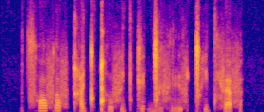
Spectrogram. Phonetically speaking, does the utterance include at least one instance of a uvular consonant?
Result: yes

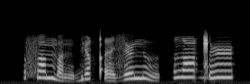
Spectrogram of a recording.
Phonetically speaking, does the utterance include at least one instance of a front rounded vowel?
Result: yes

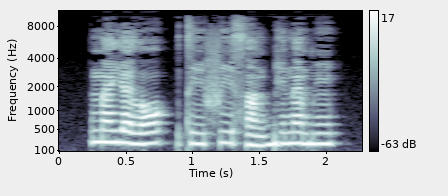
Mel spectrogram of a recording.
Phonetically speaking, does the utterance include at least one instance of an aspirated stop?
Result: no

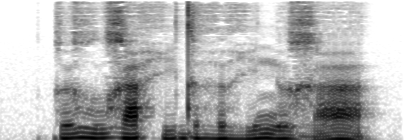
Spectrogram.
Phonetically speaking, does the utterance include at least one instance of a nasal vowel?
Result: no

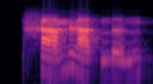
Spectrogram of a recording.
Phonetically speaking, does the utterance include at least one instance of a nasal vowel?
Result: no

